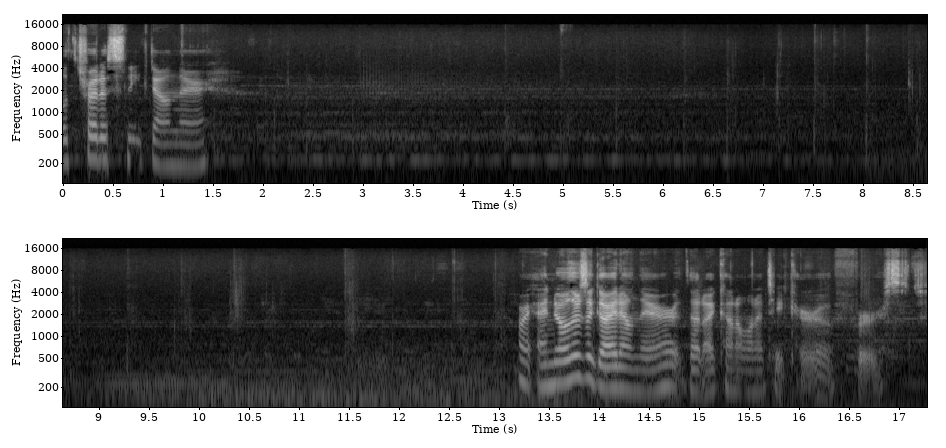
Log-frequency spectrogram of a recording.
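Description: Footsteps tread slowly over hard ground.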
